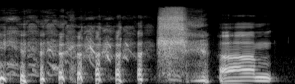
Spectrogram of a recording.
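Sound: sneeze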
